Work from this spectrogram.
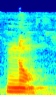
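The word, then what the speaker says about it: knee: हमने लिखा के एन डबल ई नी। इसे हम नी पढ़ेंगे ना कि इसे हम क्नी पढ़े। ये गलत है। ऐसे नहीं पढ़ा जाएगा। ये नी पढ़ा जाएगा।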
